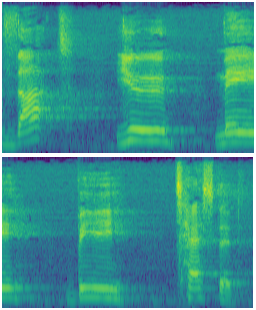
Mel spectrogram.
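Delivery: slow reading, each word set apart by pauses.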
